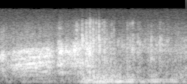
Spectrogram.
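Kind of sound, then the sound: vehicle, car engine starting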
